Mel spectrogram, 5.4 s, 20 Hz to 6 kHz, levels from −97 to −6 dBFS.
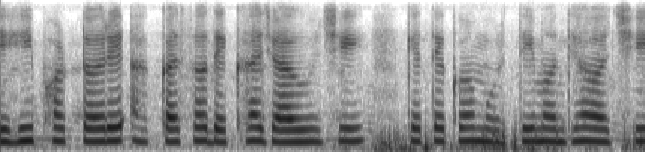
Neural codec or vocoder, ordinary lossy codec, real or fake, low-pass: none; Opus, 32 kbps; real; 5.4 kHz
